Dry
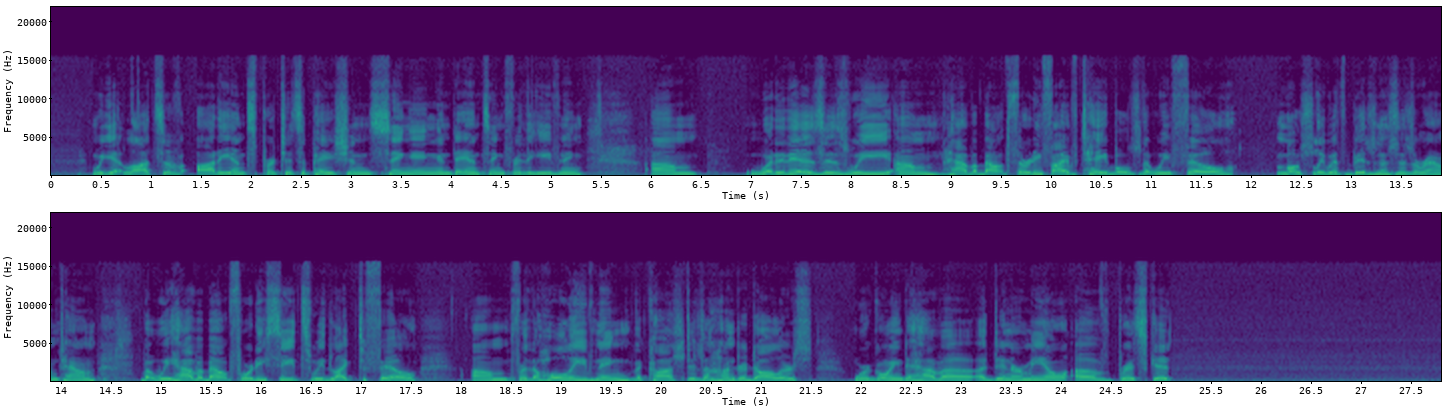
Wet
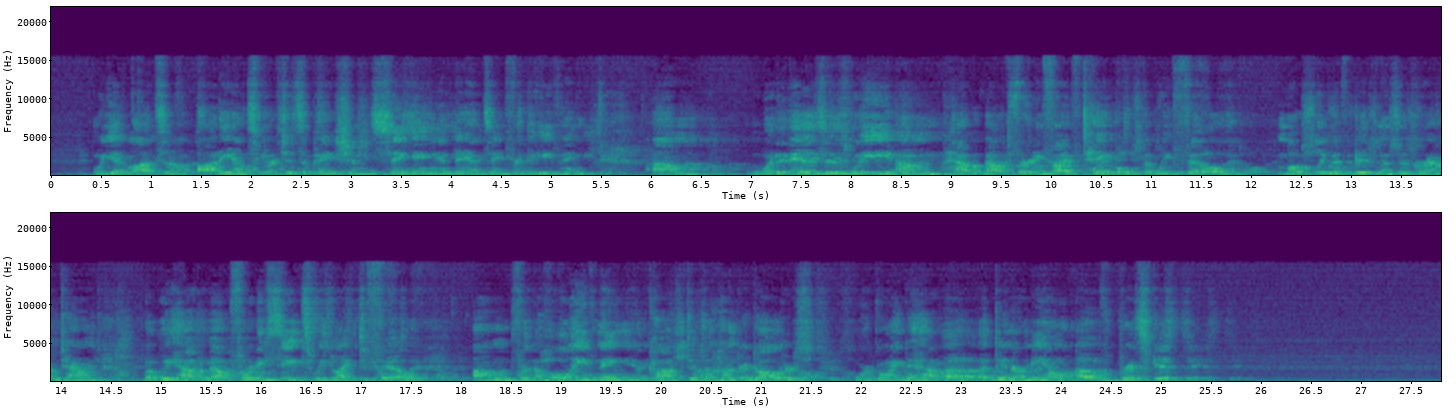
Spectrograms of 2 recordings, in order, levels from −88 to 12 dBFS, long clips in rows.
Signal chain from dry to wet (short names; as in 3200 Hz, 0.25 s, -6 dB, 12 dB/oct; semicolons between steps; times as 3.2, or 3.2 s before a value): regenerating reverse delay 0.215 s, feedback 48%, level -12 dB; tilt shelf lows -4.5 dB, about 670 Hz; shoebox room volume 170 m³, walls furnished, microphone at 4.2 m; gain -6 dB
